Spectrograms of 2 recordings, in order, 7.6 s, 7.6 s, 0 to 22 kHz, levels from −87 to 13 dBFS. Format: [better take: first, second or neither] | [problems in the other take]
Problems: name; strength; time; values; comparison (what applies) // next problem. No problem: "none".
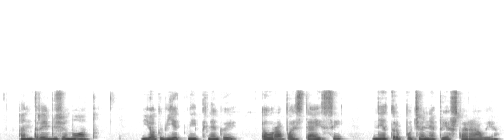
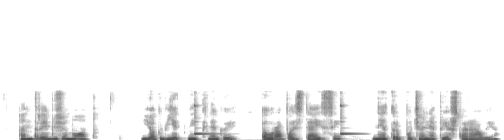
first | noise reduction (classical method Wiener filter)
